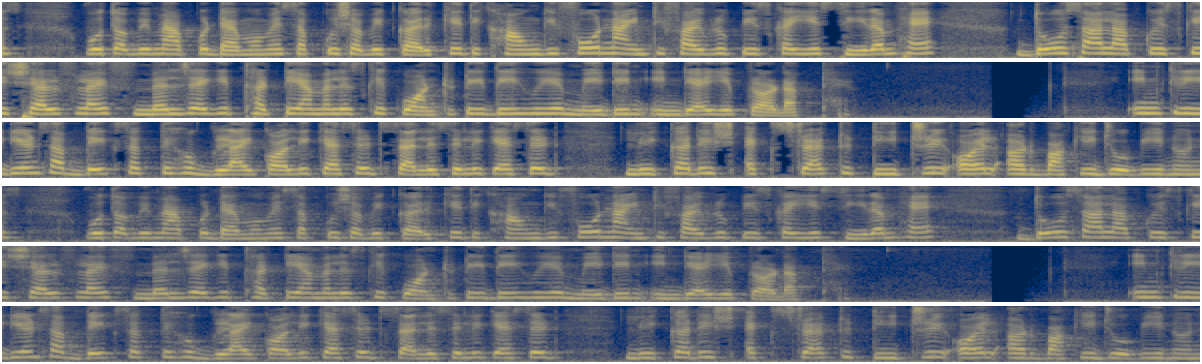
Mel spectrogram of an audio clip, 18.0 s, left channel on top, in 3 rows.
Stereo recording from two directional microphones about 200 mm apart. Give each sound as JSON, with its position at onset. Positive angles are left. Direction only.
{"t": 0.0, "sound": "a woman's voice", "side_deg": 50}
{"t": 11.6, "sound": "a woman's voice", "side_deg": 40}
